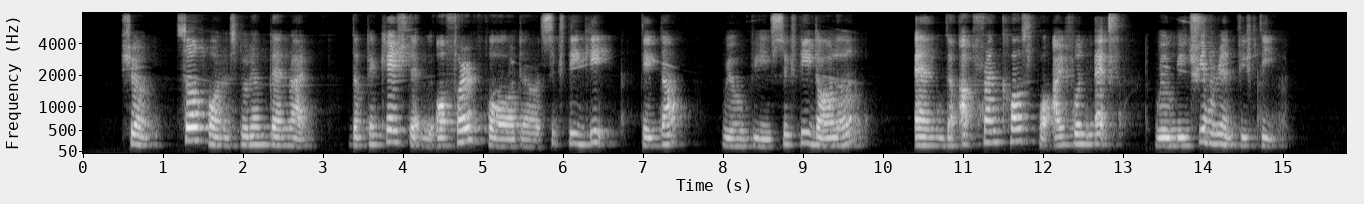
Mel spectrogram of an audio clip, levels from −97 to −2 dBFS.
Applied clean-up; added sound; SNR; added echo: neural mask model DeepFilterNet 3.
